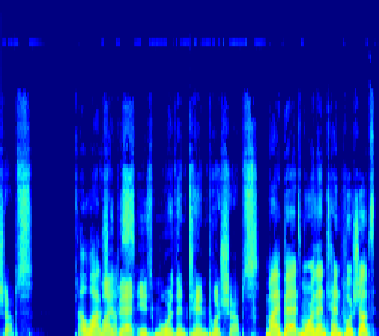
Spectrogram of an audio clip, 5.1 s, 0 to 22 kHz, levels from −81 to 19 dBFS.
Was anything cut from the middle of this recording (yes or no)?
yes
